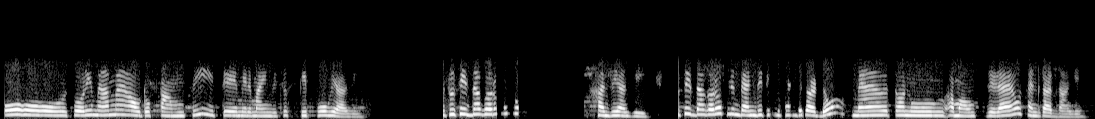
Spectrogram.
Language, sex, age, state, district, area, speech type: Punjabi, female, 18-30, Punjab, Pathankot, rural, conversation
